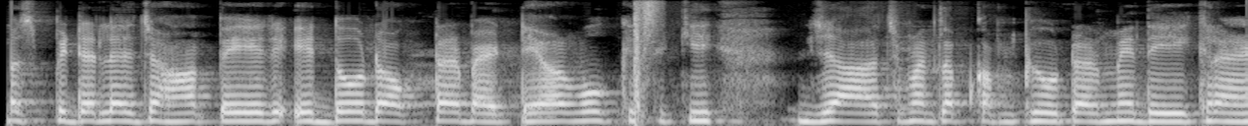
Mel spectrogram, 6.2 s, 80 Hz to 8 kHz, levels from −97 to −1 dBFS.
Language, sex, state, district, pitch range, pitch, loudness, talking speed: Hindi, female, Jharkhand, Jamtara, 195-205 Hz, 200 Hz, -15 LUFS, 185 wpm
